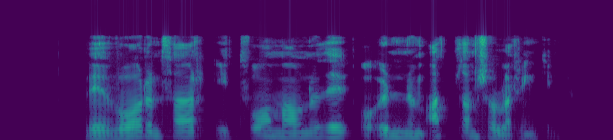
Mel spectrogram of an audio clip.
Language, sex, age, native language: Icelandic, male, 20-29, Icelandic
